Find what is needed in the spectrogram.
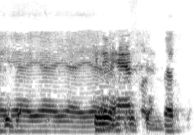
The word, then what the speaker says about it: Knut Hamsun: Knut Hamsun.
